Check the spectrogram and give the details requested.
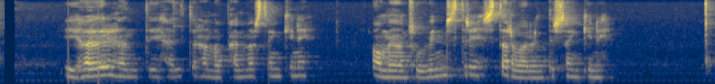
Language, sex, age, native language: Icelandic, female, 20-29, Icelandic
